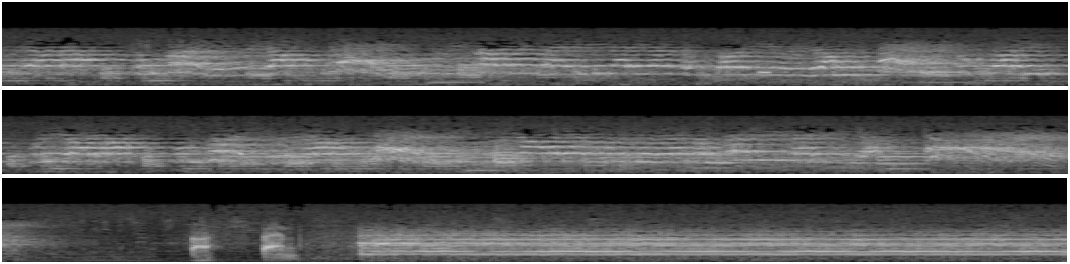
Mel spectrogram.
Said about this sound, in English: Listening to a Korean Christmas carol written for Suspense by George Bamber.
